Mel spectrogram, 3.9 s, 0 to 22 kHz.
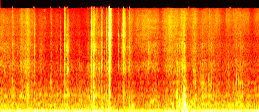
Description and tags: car seatbelt 2
Honda CRV, interior, seat belt being fastened. Recorded with a Zoom H2n.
